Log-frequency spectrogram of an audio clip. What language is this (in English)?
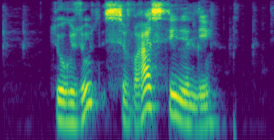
Kabyle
